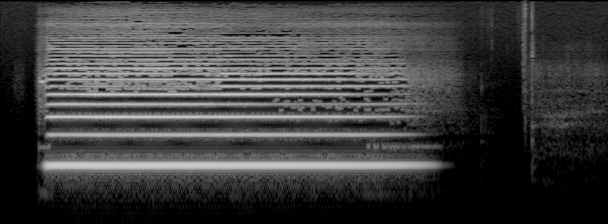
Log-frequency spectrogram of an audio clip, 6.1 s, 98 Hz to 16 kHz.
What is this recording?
Sax Tenor - F#4
Part of the Good-sounds dataset of monophonic instrumental sounds.
instrument::sax_tenor
note::F#
octave::4
midi note::54
good-sounds-id::5020
neumann-U87, good-sounds, Fsharp4, single-note, sax, multisample, tenor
